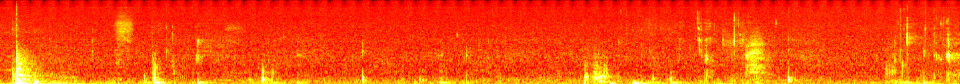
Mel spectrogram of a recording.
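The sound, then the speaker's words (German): Quiet mouth noises of someone tasting a gingerbread beer, an amber-coloured festive beer from a can: scattered wet smacks, small clicks and swallowing sounds at an irregular pace, with no talking. “Probieren wir mal, ob wir ja. reinbeißen oder rein trinken können.”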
